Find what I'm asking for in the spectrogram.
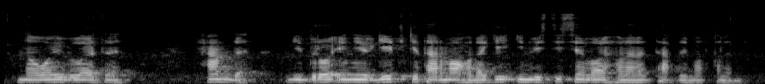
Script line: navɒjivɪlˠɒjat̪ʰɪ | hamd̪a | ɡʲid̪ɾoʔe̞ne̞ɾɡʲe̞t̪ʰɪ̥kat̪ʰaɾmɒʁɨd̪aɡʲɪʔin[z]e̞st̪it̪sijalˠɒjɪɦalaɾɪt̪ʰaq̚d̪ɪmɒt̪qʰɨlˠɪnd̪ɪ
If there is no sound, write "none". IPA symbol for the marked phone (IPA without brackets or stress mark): v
